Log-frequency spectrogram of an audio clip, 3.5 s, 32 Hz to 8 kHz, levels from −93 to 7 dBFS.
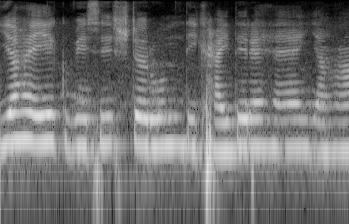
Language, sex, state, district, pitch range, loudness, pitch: Hindi, female, Chhattisgarh, Raipur, 210-225 Hz, -16 LUFS, 215 Hz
